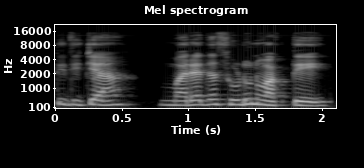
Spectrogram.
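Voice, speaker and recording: A woman's voice: mid-range voice, steady tone, moderate pace, a bit bright, close to an everyday voice. A woman voicing a guilt-ridden young man who turns angry, reading his lines earnestly in a storybook retelling.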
